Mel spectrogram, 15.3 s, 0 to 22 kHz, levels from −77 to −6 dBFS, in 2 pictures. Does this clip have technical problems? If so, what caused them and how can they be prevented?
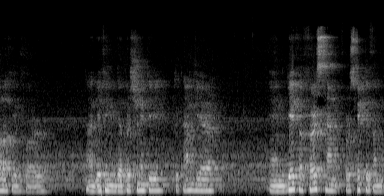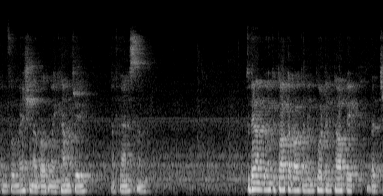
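Yes. There are two kinds of fault.

Repeated buffer faults occur at 2.03 s, 8.10 s and 10.79 s. Each time, fresh audio failed to reach the output device before it was needed, so the device played its last block a second time. The repeated block is about 10.7 ms long, which fits a 512-sample buffer. Because the block is so short, each repeat is heard as a click or a very brief buzz rather than a clear stutter, with a hard edge where the copy joins the following audio. No audio is lost. Prevention: increase the playback buffer size or give the audio thread higher scheduling priority so that new data always arrives in time.

Compressed frames skipped occurs at 7.15 s. About three frames of the encoded stream were not decoded, either because they were missing from the file or because the decoder rejected them as corrupt. 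The frame length is 21.3 ms, so the audio jumps forward by roughly 70 ms. Prevention: check the integrity of the file or stream during transfer and storage, and re-fetch or repair damaged segments before they are decoded.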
